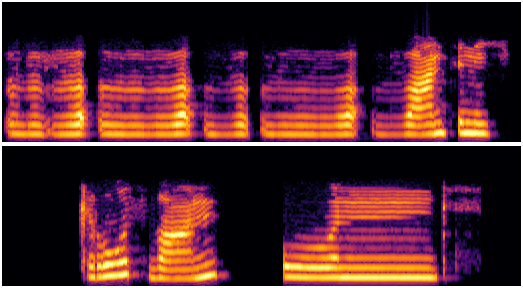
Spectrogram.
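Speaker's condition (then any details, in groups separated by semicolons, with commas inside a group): Stuttering; covert stuttering hidden over ten years, avoided words anticipated to be stuttered; no longer hidden, reads Gospel in church, practices reading at home beforehand; reading aloud in church not stutter-free; prolonged sounds, blocks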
